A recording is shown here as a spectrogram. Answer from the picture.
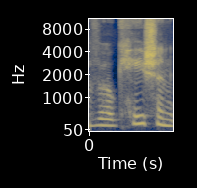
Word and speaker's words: VOcation: Also, last resource on the list here is the Vocation Conference. That's spelled just like vocation, the word, but it's V-O-cation, like voiceover. V-O stands for voiceover.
